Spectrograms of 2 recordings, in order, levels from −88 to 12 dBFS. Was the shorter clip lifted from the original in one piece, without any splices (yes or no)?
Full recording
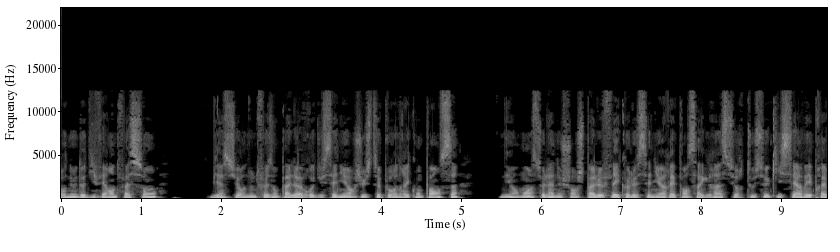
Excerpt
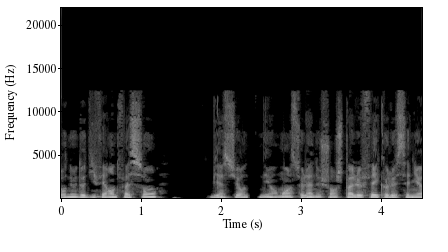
no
